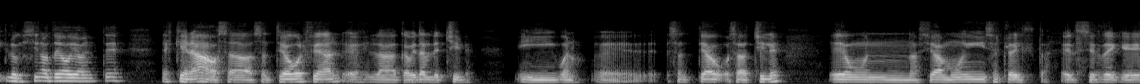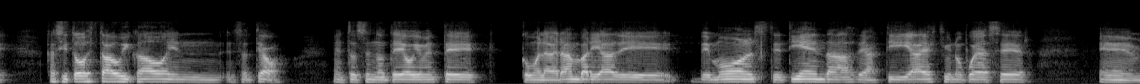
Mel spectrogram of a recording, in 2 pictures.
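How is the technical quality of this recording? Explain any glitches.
No glitches can be heard in the recording. It carries the sound of G.722 wideband telephone coding at 64 kbit/s, with speech reaching up to about 7 kHz and at most a faint hiss in the upper band.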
